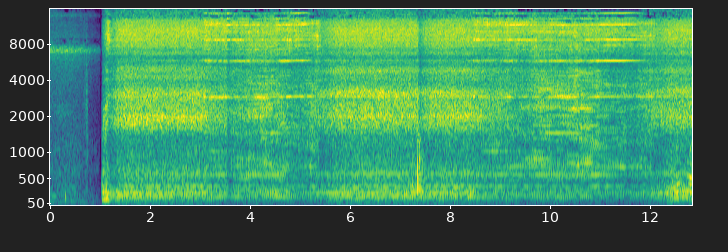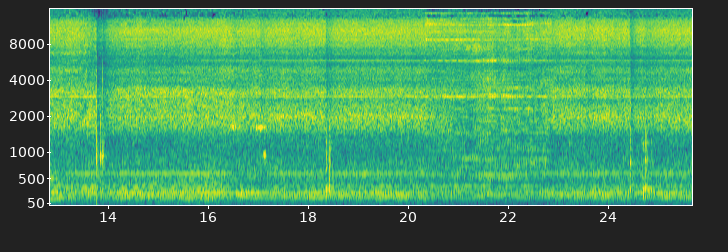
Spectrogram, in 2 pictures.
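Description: A saw blade cuts box joint slots in wood, a steady whine running throughout with several brief louder bites as the blade passes through the workpiece.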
